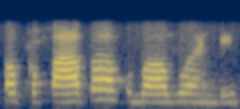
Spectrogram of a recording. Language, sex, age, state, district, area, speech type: Telugu, female, 30-45, Andhra Pradesh, Vizianagaram, urban, conversation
